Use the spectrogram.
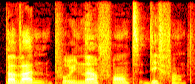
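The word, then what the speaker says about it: Pavane pour une infante défunte: Wir hören von Maurice Ravel, Pavane pour une Infant Defunt, habe ich das richtig gesagt? Ja, kannst du das nochmal? – Pavan pour une Infant Defunt. – Defunt, ja.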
